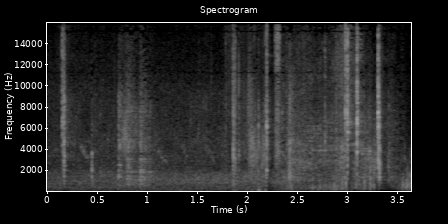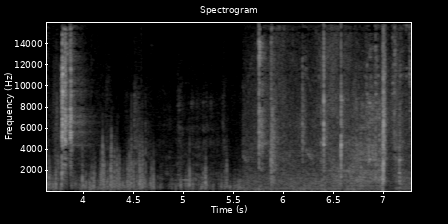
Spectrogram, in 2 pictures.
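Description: Stunt scooter rolling on rough asphalt: a steady rumble from the small wheels, broken by sharp clacks as the deck and wheels knock against the ground and the concrete curb, the loudest near the end.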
